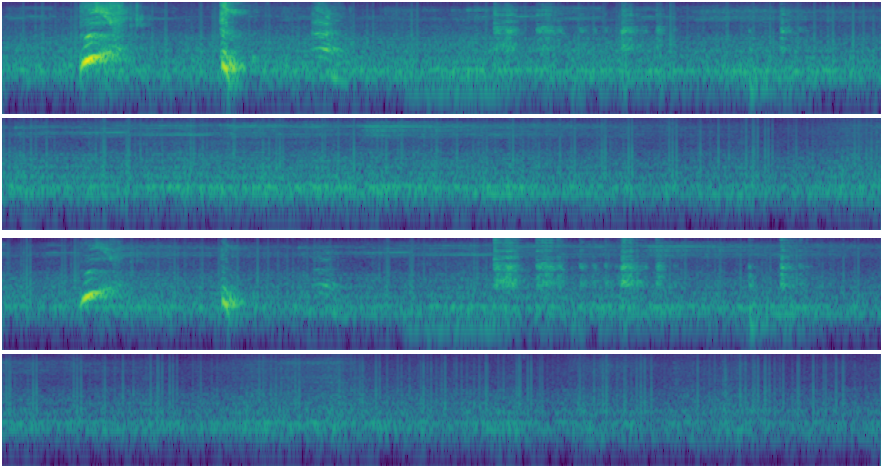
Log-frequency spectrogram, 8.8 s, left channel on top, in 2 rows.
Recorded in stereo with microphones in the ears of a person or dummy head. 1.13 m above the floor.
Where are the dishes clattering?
40° right (ahead or behind).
